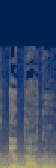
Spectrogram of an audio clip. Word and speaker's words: Hidalgo: Actually, it's Hidalgo because the H is silent. So, Hidalgo.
